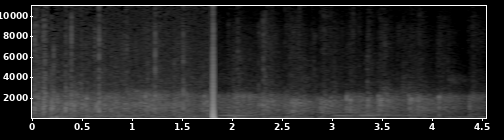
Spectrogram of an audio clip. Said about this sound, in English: Let's give the Lord a great big clap this morning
